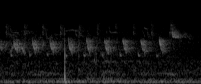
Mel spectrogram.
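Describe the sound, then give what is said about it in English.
A nightingale sings in reply to another nightingale, a quick run of about ten evenly spaced, repeated chirping notes over a low, steady background hum, with one sharp click partway through. “and there's another one answering it.”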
